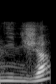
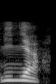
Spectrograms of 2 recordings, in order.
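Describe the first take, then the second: First: The word is pronounced the French way. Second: The word is pronounced the Dutch way. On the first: "on ne dit pas ninja" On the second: "en néerlandais, euh, on dit ninja"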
